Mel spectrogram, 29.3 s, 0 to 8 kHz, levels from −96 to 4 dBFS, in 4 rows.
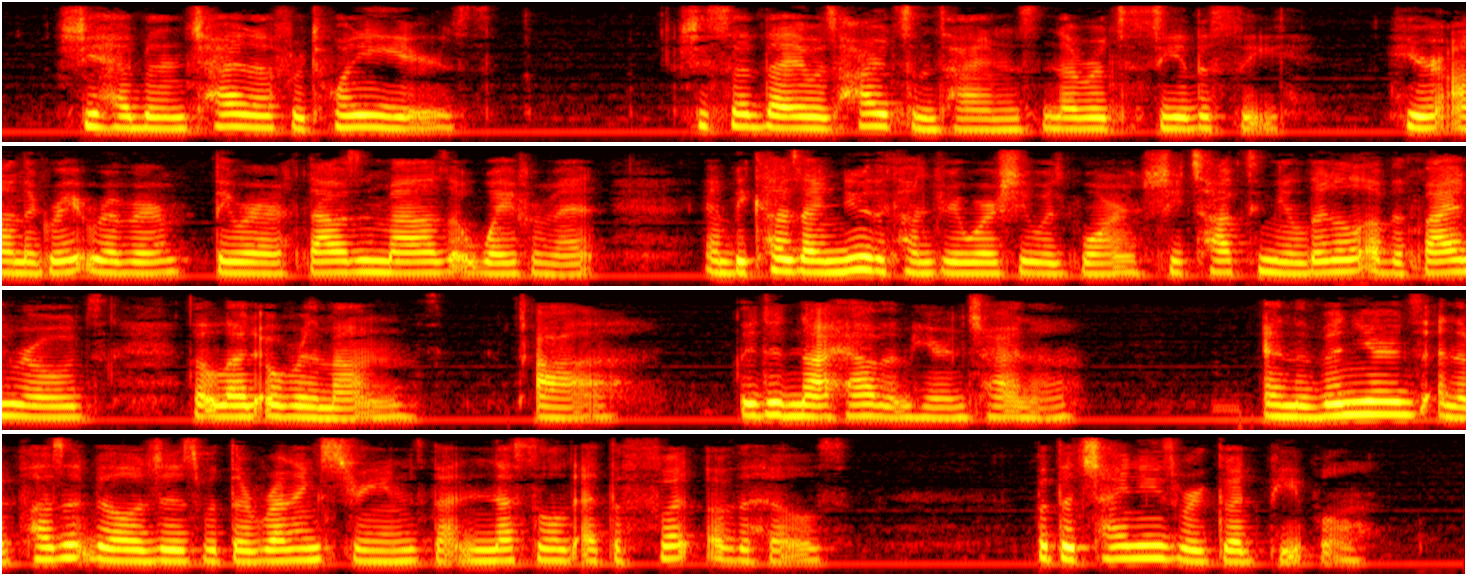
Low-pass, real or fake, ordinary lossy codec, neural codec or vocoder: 7.2 kHz; real; MP3, 48 kbps; none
